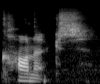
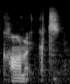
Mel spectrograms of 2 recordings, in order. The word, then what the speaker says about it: Connacht: It was a daughter who was going to be married to the Prince of Connacht.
